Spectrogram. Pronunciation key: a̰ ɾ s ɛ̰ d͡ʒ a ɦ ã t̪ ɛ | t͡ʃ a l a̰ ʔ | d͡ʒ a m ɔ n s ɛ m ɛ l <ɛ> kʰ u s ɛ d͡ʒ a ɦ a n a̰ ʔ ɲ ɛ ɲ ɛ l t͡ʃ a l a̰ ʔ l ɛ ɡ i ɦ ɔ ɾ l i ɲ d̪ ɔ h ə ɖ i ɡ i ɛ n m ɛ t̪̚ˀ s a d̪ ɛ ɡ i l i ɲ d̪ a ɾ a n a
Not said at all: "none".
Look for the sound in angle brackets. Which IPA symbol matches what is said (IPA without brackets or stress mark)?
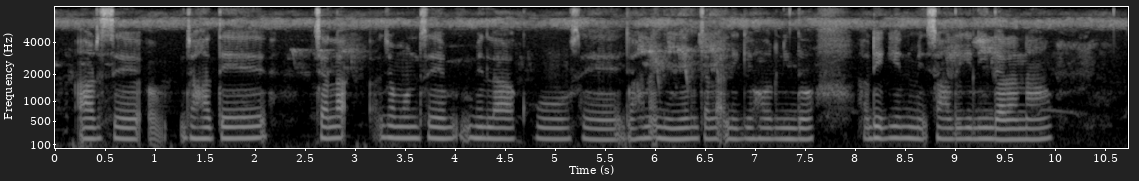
a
